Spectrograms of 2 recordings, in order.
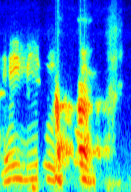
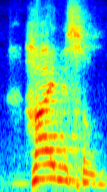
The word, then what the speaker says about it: Raimson: Reimilson. Raimson. Raimson, desculpe. Eu pronunciei errado o seu nome.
